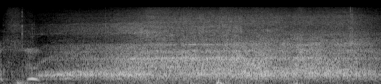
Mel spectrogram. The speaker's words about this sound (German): Doch, ich föhne die immer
